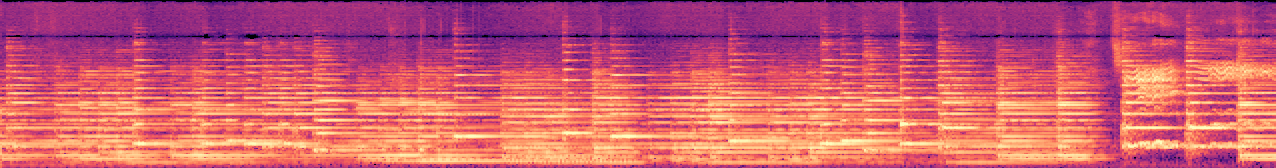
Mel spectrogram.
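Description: Grand piano playing a solo passage of struck chords and melody. Near the end the piano drops away for a moment and a woman's classical singing voice enters with a wavering vibrato, the piano accompanying her.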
